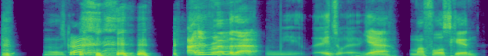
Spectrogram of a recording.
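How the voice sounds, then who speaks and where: A man's voice: a little high, very animated, measured pace, a bit bright. A man in his thirties, a comedian co-hosting a podcast, telling self-mocking stories with frequent laughter. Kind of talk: casual chat.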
